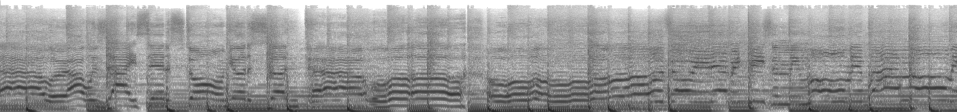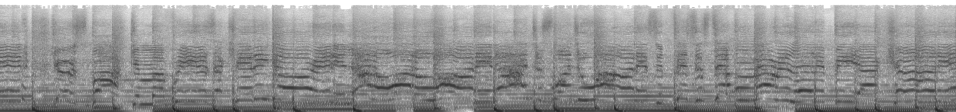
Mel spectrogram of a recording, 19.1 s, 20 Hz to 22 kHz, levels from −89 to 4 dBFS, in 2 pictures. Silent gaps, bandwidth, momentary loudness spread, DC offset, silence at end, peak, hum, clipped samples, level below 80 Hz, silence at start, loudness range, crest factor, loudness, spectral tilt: none; 18 kHz; 2 LU; under 0.1%; 0 s; -4 dBFS; none; under 0.1%; -22 dBFS; 0 s; 1 LU; 14 dB; -18 LUFS; -4.5 dB/octave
